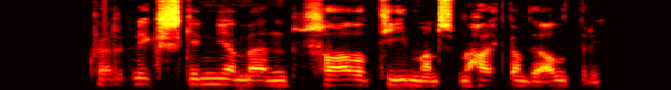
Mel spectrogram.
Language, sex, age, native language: Icelandic, male, 20-29, Icelandic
